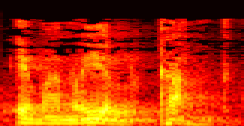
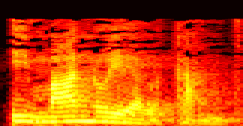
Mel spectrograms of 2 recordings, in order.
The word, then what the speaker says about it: Immanuel Kant: Filozoful Immanuel Kant, sau Emmanuel Kant, cum vreți să pronunțați, eu l-am spus englezește, Immanuel Kant, pardon, nemțește,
